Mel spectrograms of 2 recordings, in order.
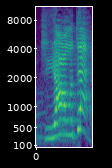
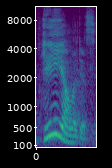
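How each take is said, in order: First: The stress is on the third syllable. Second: The stress is on the first syllable.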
